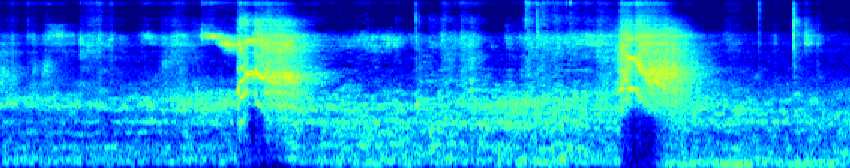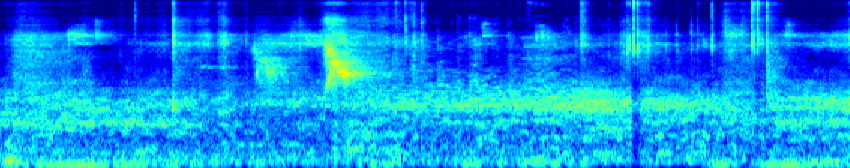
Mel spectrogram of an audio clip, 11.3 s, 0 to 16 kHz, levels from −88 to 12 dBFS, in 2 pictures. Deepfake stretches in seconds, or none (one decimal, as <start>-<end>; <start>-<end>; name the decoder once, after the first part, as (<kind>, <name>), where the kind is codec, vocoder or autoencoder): 0.0-2.1 (autoencoder, DAC-VAE); 3.9-8.2; 9.5-11.3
